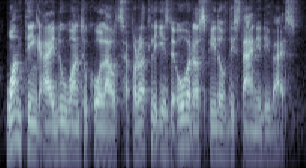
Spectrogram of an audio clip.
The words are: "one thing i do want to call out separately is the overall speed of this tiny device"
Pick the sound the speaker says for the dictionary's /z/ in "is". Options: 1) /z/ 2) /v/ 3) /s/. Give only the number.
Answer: 1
